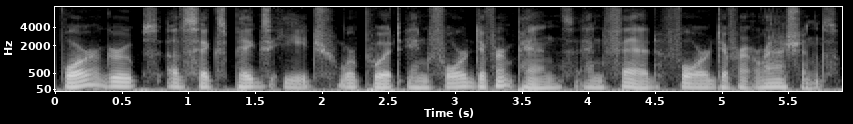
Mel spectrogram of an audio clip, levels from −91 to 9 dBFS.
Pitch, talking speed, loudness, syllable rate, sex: 95 Hz, 175 wpm, -19 LUFS, 4.1 syllables/s, male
